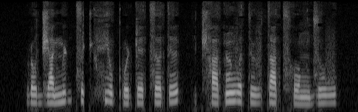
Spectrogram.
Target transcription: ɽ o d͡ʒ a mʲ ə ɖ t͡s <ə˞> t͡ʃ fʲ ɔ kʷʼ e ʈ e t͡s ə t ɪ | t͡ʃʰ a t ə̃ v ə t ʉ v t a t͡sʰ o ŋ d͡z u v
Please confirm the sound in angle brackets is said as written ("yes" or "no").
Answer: no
